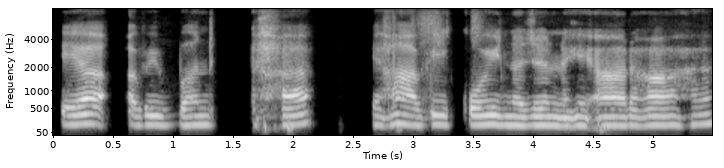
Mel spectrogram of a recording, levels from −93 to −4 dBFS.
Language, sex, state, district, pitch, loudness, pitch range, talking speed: Hindi, male, Bihar, Bhagalpur, 165 Hz, -21 LUFS, 160-170 Hz, 130 wpm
